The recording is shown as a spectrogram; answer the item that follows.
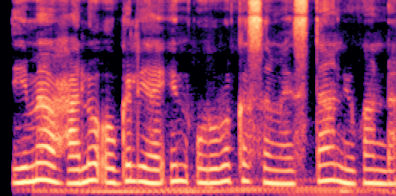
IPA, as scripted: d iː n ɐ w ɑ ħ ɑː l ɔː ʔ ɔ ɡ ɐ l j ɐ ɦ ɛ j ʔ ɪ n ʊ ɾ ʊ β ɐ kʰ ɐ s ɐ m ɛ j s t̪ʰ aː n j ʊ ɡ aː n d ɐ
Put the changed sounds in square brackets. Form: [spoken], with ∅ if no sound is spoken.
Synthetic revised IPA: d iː [m] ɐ w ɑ ħ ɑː l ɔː ʔ ɔ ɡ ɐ l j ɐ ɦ ɛ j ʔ ɪ n ʊ ɾ ʊ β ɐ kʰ ɐ s ɐ m ɛ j s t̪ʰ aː n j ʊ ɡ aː n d ɐ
